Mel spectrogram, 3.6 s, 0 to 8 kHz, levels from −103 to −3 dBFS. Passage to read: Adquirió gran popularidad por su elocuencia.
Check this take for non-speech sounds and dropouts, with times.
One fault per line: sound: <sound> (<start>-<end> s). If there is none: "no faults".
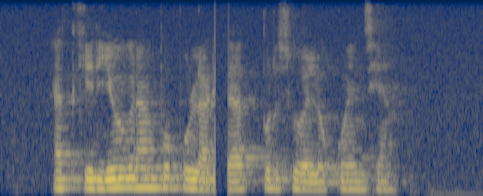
sound: dropout (1.6-1.7 s)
